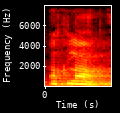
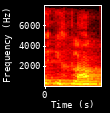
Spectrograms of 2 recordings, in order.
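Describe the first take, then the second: First: अखलाक said akhlaq with a short a at the start; correct pronunciation. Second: इखलाक said ikhlaq with a short i at the start; wrong pronunciation. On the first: Teacher giving students the correct akhlaq. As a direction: open the first vowel: a-khlaq. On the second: Teacher showing students the common wrong ikhlaq. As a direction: show the mistake: i-khlaq. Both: Shown as a demonstration. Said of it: "जो तलफ़ुज़ गलत है".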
